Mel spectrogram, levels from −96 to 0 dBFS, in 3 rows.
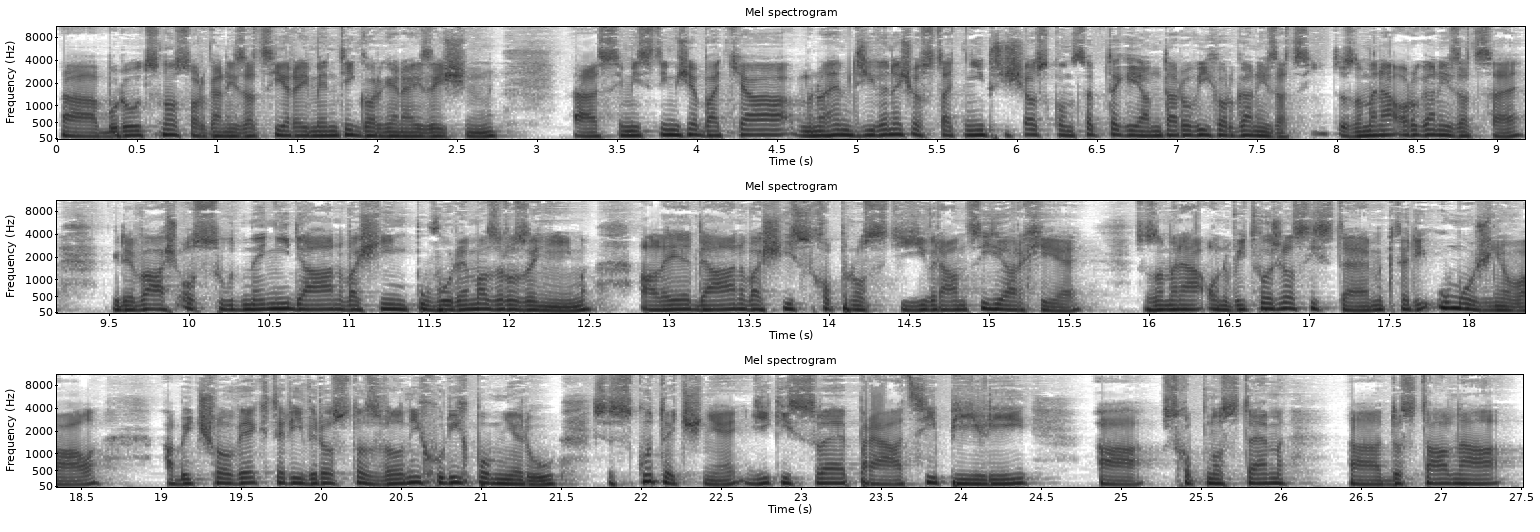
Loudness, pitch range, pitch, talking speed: -16 LUFS, 125-145 Hz, 135 Hz, 140 wpm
